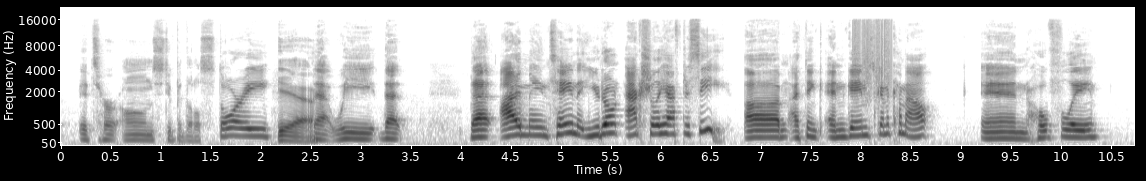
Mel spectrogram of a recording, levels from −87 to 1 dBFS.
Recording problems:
crackling; noticeable; at 8 s; 15 dB below the speech

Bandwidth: 16 kHz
